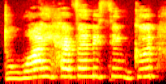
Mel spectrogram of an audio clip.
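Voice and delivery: high, loud, put-on New Yorker outrage; mock offended Frank. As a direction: act wounded at the question. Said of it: "feigned offense".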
